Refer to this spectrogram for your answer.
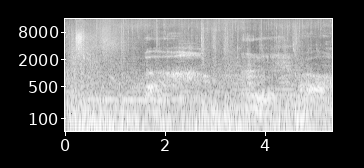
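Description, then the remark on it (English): A wildfire roars steadily across open prairie, flames leaping about 50 feet into the air, a dense, rumbling wall of noise that stays loud and close throughout, with faint crackles and hisses riding above the deep low roar. “He wheeled his horse around and followed the others as the fire roared closer.”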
